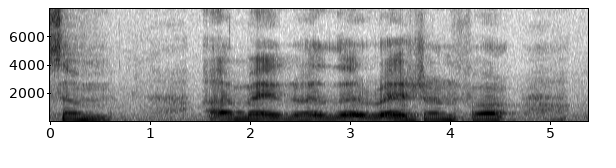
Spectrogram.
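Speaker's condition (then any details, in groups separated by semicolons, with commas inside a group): Dystonia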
